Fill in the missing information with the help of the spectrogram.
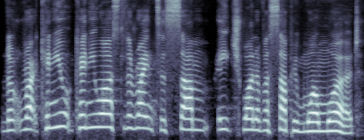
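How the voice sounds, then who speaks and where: Playful higher-voiced woman teasing colleagues. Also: steady tone, normal speed, a bit bright, clear, resonant tone. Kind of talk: casual team chat.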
